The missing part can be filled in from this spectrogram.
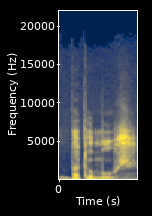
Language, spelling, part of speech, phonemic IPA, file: French, bateau-mouche, noun, /ba.to.muʃ/, Fr-bateau-mouche.ogg
- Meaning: a tourist sightseeing-boat, used especially in Paris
